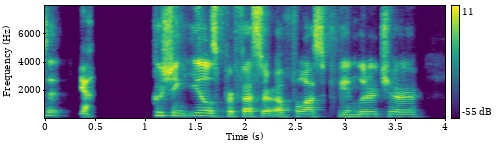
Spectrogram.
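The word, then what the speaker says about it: Cushing Eells: Zahi, you're Cushing Eels, is that how I pronounce it? Yeah. Cushing Eels Professor of Philosophy and Literature.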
